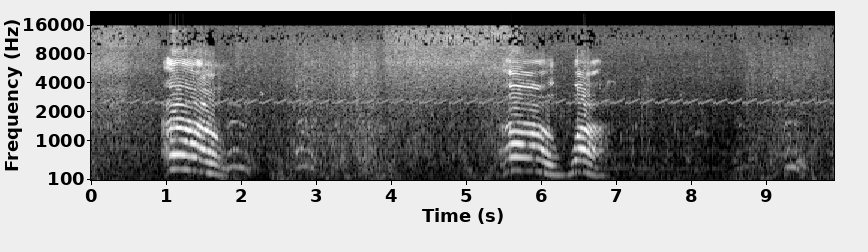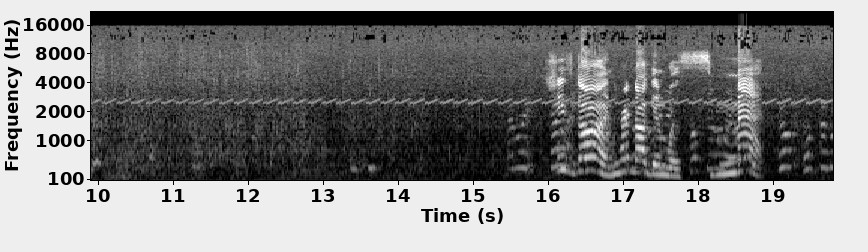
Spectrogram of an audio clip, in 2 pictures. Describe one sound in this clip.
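A young man yells loudly in sudden bursts, close to a microphone.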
